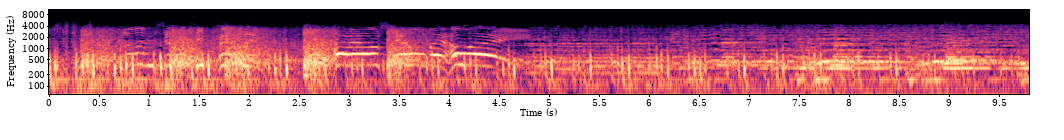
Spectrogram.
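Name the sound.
horse hooves galloping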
